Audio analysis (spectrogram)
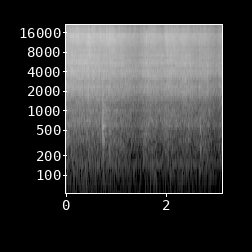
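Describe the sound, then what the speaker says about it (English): A quarter cup of chopped onions frying in a pan, giving a steady close sizzle and hiss throughout with no talking. "about quarter cup of chopped onions. Just going to let that cook through"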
